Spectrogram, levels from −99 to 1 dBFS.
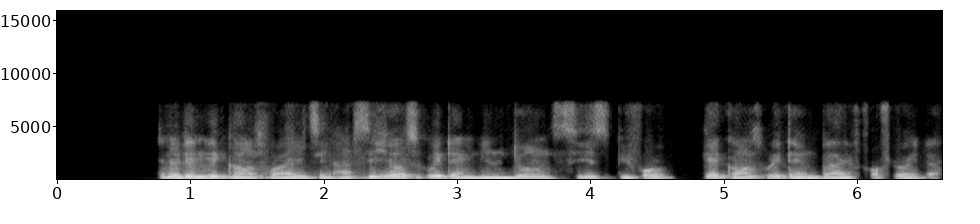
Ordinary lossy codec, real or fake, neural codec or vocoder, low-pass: none; fake; codec, 16 kHz, 2 kbps, FreqCodec, smaller model; 7.2 kHz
